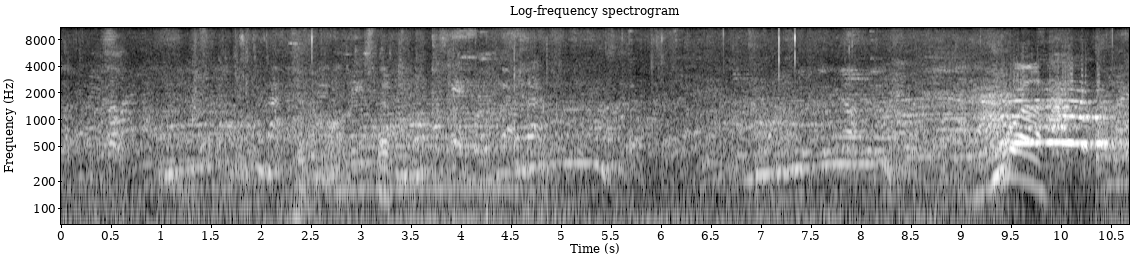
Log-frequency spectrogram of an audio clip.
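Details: Giant cattle at Pasar Jelok livestock market in Boyolali, Indonesia, giving several low, drawn-out moos that bend in pitch, overlapping with men talking and general market bustle.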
